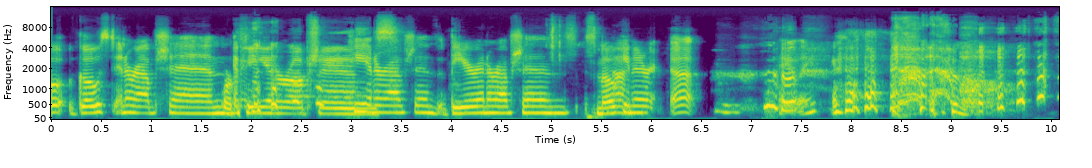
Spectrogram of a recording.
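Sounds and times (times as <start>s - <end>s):
speech: 0.0s - 10.0s
laughter: 1.8s - 3.4s, 6.9s - 10.0s
person coughing in rough harsh bursts: 8.4s - 9.6s.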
